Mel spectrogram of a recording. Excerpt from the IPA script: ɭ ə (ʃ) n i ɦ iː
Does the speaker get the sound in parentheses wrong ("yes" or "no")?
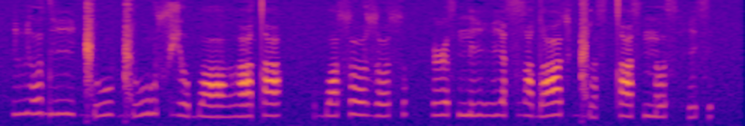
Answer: yes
